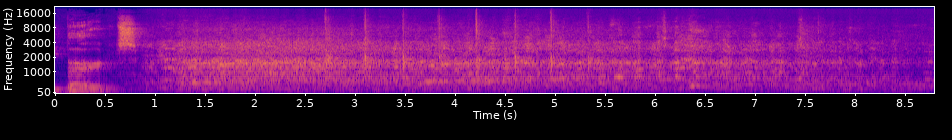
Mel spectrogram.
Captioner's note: audience laughing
